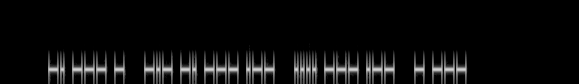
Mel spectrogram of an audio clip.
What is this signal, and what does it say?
Morse code, heard as a keyed tone, about 40 wpm, 700 Hz. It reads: NOT KNOW HOW TO
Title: Sets of 4 Words 40wpm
